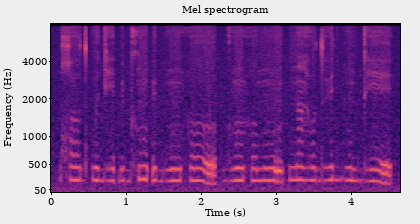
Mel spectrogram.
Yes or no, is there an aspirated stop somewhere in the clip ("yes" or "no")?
no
